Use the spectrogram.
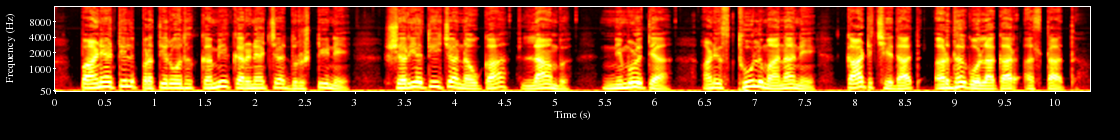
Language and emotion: Marathi, neutral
